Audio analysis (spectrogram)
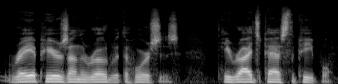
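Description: A man's voice: medium pitch, steady tone, moderate pace, dry recording, clean studio sound. A man reading scripted stage directions as the narrator of a screenplay table read.

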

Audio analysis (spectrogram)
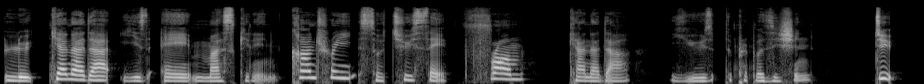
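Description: Slow, patient woman teaching French. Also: on the low side, animated, dry recording, clean studio sound. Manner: clear, patient explaining with French examples repeated slowly. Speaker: French teacher, podcast host. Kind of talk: podcast language lesson.

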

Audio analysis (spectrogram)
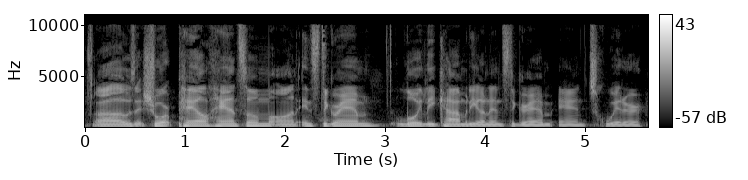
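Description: A man's voice: mid-range voice, steady tone, normal speed, clear, resonant tone. Male podcast host, loose and profane, teasing banter. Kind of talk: casual podcast chat.

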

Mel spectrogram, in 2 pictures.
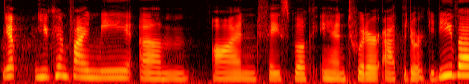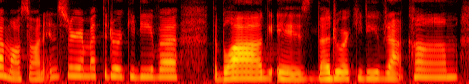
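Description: A woman's voice: mid-range voice, moderate pace, fairly bright tone, clean tone, dry recording. A woman hosting a casual fan podcast, chatting informally. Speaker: podcast host.

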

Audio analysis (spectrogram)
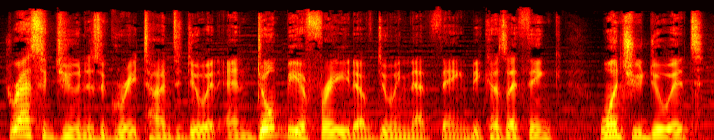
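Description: A man's voice: medium pitch, expressive, brisk. Casual male podcast host over music. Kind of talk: casual solo podcast talk.

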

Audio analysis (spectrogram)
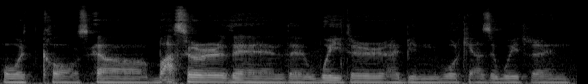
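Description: A man with a Russian accent, a guest in a casual chat, speaking in halting English and searching for words. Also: deep voice, little pitch movement, a little hiss or hum.

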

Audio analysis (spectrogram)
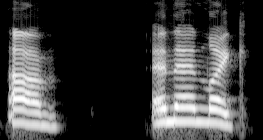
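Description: A woman's voice: high voice, steady tone, slow pace, a bit bright, dry recording, studio quality. A woman co-hosting a casual film discussion, enthusiastic and swearing casually.

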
